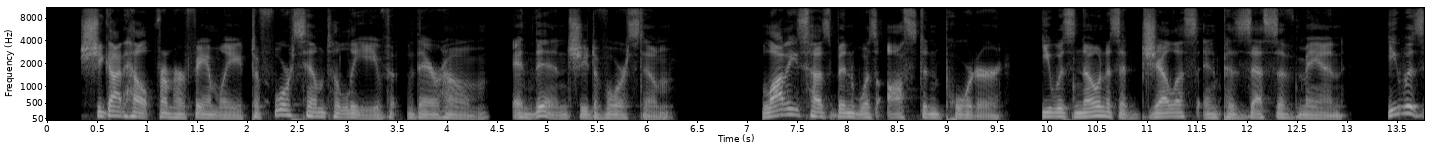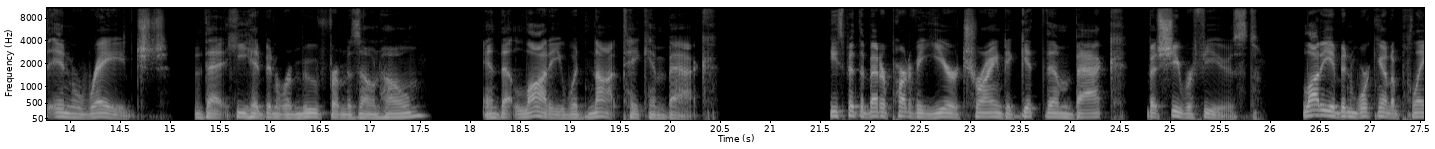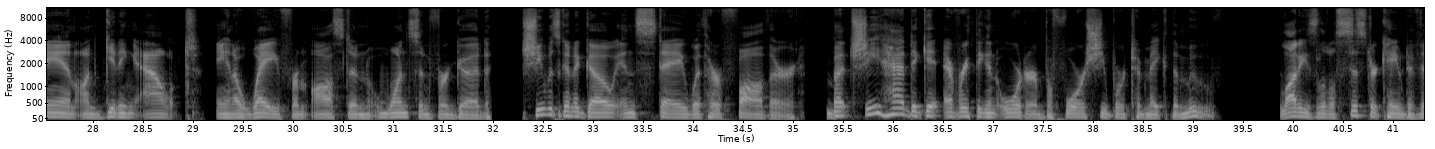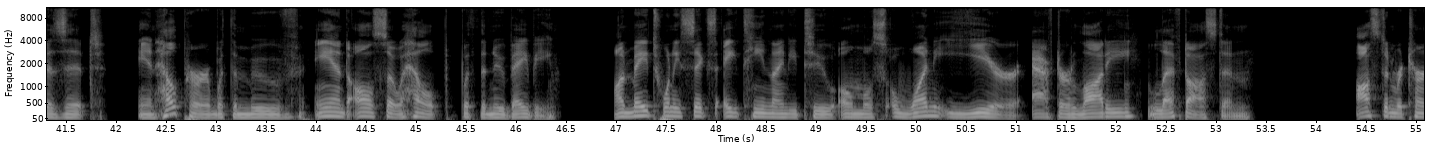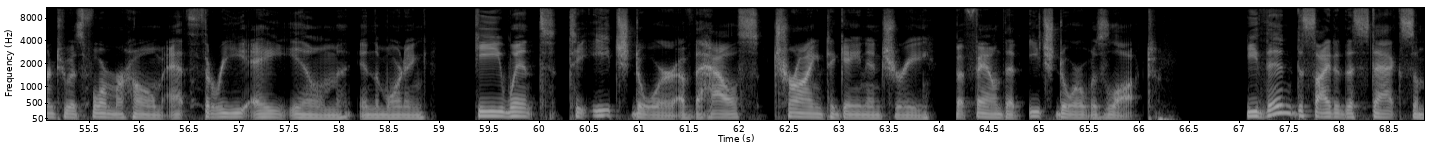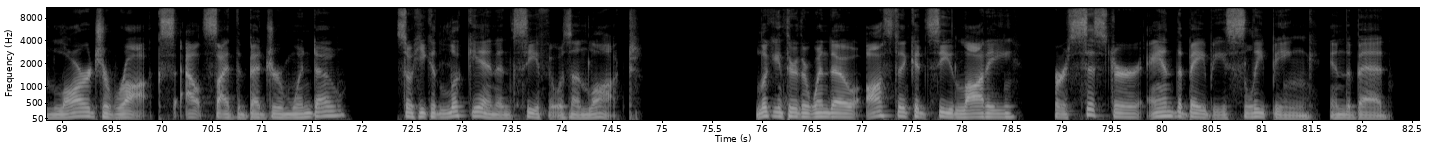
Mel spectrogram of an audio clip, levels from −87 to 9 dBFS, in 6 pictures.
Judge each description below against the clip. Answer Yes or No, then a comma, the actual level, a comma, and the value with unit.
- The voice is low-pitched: Yes, low, 100 Hz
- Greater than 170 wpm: No, average, 155 wpm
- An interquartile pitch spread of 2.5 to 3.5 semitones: No, average, 4.6 semitones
